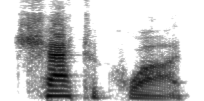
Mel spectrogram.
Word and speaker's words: Chautauqua: I had to look up a, a, a word because uh, oh, because I'd never heard it before, and the word is Chautauqua. Cha, ta, ta, Chautauqua. I'll spell it: C H A U T A UQUA.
